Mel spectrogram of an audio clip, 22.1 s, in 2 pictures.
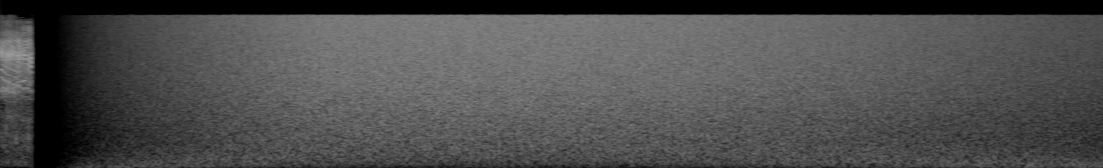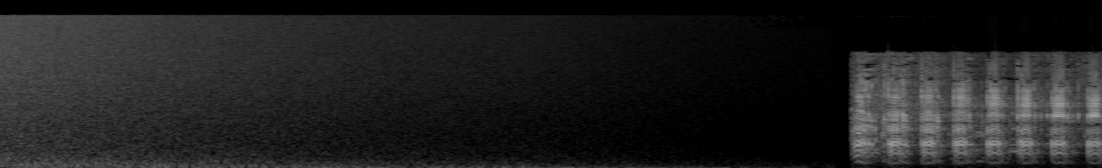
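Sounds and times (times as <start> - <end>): steady rushing hiss: 0.0 - 17.3.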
